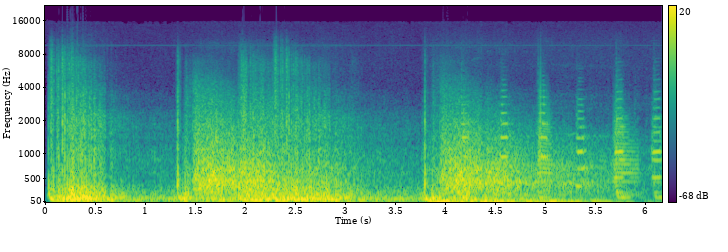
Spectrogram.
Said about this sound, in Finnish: Ruotsalainen tykistö vastasi ammuntaan ja taistelu alkoi.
